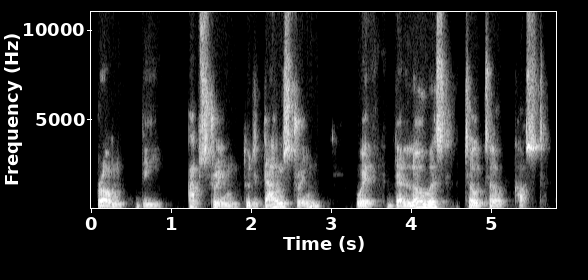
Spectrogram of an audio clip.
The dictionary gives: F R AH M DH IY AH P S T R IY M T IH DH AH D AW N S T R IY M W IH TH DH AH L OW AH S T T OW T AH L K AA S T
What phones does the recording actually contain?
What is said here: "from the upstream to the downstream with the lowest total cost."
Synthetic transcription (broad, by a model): F R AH M DH IY AH P S T R IY M T IH DH AH D AW N S T R IY M W IH DH AH L OW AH S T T OW T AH L K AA S T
